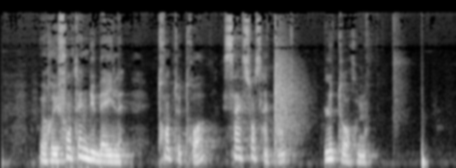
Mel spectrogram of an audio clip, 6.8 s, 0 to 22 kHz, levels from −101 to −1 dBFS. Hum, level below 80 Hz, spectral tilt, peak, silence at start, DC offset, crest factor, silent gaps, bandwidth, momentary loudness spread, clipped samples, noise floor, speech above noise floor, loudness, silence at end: none; -42 dBFS; -5 dB/octave; 0 dBFS; 0.6 s; under 0.1%; 18 dB; none; 17 kHz; 12 LU; under 0.1%; -51 dBFS; 35 dB; -17 LUFS; 0.45 s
